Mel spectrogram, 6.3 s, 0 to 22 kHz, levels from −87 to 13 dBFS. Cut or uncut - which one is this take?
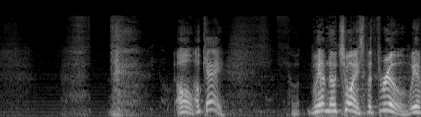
cut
